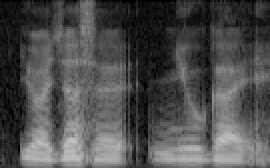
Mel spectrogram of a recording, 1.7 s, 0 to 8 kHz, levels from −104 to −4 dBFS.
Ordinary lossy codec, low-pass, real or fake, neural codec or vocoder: none; none; real; none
